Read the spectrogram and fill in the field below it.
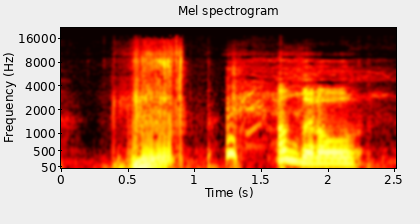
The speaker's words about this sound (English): something that's labeled fart bag sounds like this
